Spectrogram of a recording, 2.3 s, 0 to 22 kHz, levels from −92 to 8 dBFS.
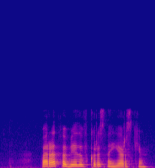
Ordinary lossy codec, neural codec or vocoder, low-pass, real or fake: none; none; none; real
